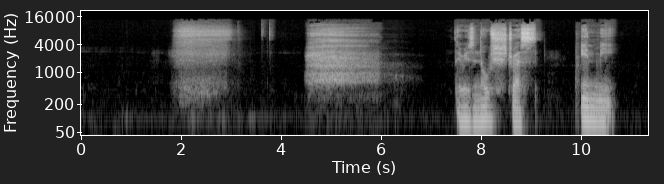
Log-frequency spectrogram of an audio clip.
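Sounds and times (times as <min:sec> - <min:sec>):
slow deep breathing: 0:01.8 - 0:03.2, 0:04.5 - 0:06.8
speech: 0:07.5 - 0:09.2, 0:10.0 - 0:10.7.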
